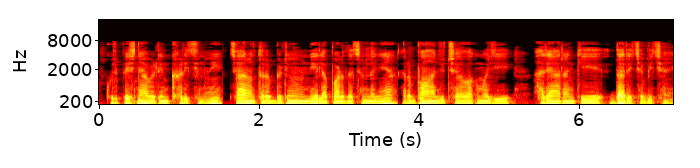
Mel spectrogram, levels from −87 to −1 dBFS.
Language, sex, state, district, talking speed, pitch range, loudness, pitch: Kumaoni, male, Uttarakhand, Uttarkashi, 200 wpm, 110-120 Hz, -17 LUFS, 115 Hz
